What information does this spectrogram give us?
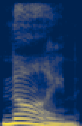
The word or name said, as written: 9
